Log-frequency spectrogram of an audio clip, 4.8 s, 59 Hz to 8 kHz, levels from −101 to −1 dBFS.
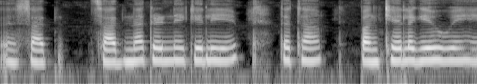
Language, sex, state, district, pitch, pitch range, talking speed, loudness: Hindi, female, Uttar Pradesh, Lucknow, 235 Hz, 230-240 Hz, 115 wpm, -21 LUFS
